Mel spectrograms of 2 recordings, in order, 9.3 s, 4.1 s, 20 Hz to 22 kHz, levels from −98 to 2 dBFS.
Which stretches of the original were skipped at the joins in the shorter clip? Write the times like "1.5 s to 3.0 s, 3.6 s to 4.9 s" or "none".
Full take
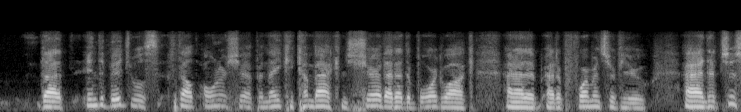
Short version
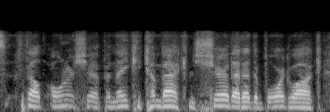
none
